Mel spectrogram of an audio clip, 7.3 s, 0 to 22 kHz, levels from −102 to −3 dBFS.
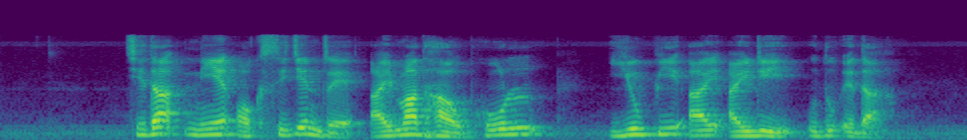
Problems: none marked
